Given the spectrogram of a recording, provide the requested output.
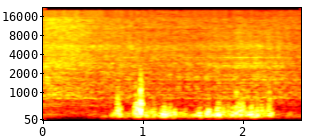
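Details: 2004 Subaru Outback Sport 2.5 L DOHC at idle: a soft, low diesel-like dugga-dugga pulsing under some wind noise. The cause is unknown.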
